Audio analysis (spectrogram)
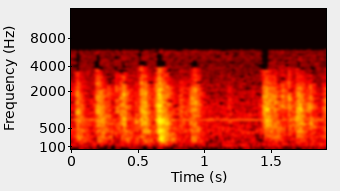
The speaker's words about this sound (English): Grace Poole, unlock the door.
